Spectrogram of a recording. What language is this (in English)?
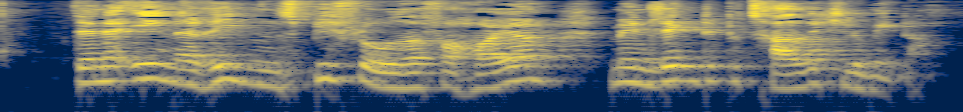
Danish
